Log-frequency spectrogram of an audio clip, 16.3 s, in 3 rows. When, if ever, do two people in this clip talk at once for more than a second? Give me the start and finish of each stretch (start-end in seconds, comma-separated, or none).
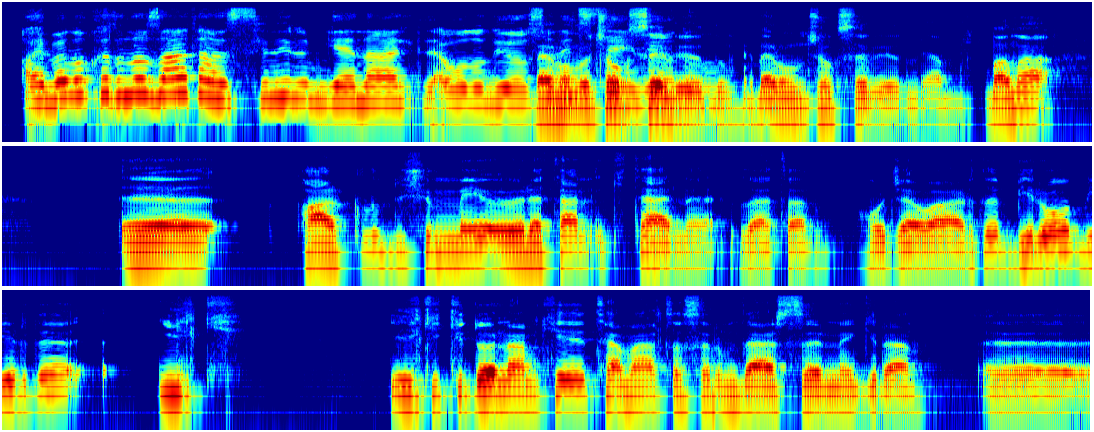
2.6-4.1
